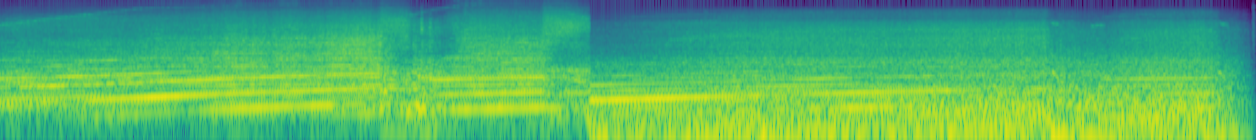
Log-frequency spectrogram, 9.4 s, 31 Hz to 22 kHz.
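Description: Turbocharged 1JZ engine in a Datsun 280Z winds up hard through the gears, rising pitch broken by a couple of sharp shift breaks, loud and close, with a tire squeal.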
